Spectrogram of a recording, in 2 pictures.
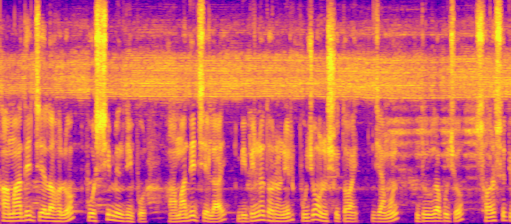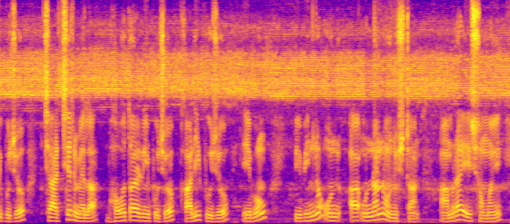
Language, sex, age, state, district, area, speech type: Bengali, male, 60+, West Bengal, Paschim Medinipur, rural, spontaneous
